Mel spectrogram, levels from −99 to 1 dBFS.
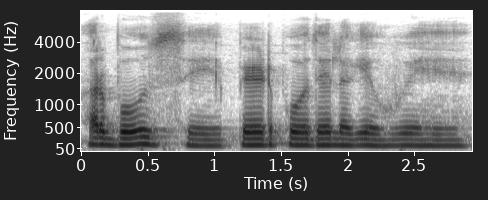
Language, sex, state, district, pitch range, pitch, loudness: Hindi, male, Uttar Pradesh, Saharanpur, 125-140 Hz, 135 Hz, -16 LUFS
